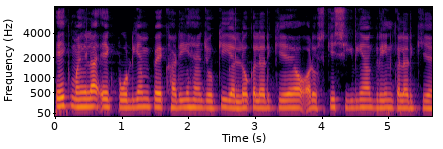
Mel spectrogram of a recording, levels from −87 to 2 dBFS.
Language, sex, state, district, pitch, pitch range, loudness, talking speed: Hindi, male, Bihar, East Champaran, 160 Hz, 155-170 Hz, -28 LUFS, 210 wpm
